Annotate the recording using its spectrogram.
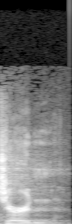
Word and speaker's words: Jordan: Actually, they call it Jordan. Judy asked me about that. We were driving through Auburn not long ago, and she said, why do they pronounce it Jordan? It's spelled Jordan. I said, it's an Alabama thing, honey. That's all I know to say. But be respectful and pronounce it like they want you to pronounce it.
